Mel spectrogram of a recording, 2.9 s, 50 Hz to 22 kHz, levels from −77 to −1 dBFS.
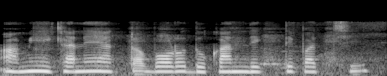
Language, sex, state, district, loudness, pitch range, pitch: Bengali, female, West Bengal, Alipurduar, -17 LUFS, 230-245 Hz, 235 Hz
